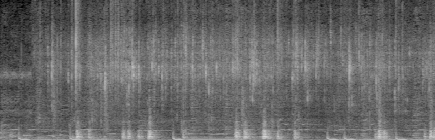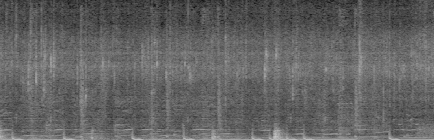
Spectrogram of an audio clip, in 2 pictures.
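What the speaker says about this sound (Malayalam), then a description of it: "ചൂടായ എണ്ണയിലേക്ക് നമുക്ക് കുറച്ച് കഷ്ണിട്ടും മുന്തിരി ഇട്ട് കൊടുക്കാം എന്നിട്ട് നമുക്ക് നെയ്യിട്ടൊന്ന് വറുത്തെടുക്കാം" Steady crackling sizzle of cashews and raisins frying in hot ghee, with sharp pops and spatters throughout, close and fairly loud.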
